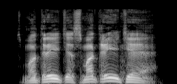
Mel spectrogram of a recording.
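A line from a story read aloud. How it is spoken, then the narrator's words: Furious shout. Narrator (Russian): яростно закричал господин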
